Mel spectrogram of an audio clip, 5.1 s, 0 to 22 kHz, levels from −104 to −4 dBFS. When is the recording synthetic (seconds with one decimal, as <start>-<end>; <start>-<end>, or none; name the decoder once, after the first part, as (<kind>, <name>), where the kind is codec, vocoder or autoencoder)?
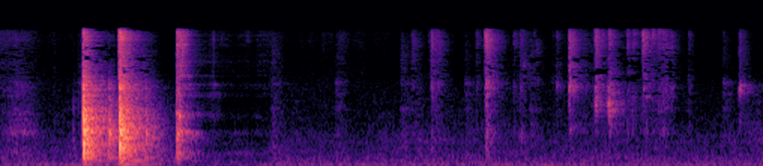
1.2-1.8 (codec, SNAC)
